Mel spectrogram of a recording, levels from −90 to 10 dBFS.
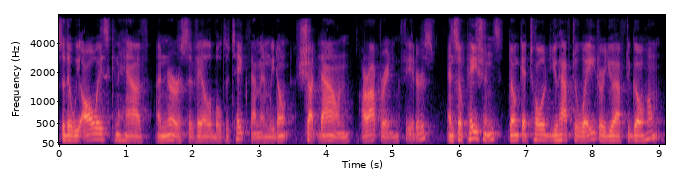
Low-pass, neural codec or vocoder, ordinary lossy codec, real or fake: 7.2 kHz; none; AAC, 32 kbps; real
